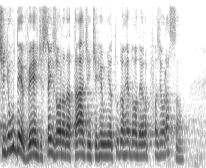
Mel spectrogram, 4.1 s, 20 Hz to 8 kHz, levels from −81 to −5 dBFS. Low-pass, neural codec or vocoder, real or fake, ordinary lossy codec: 7.2 kHz; none; real; none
